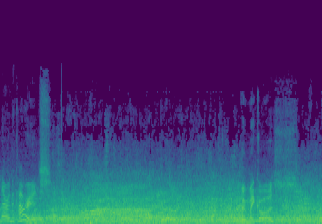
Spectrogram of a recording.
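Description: A large outdoor crowd murmurs and chatters steadily.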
